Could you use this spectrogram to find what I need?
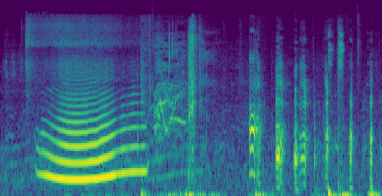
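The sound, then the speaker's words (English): A voice imitates a long, loud Triceratops fart: a sustained buzzing tone of about two seconds with wavering pitch, followed by a string of short, choppy vocal bursts. “it's quite clear that the Triceratops has just farted”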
